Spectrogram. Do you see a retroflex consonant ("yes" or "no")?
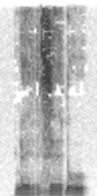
yes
